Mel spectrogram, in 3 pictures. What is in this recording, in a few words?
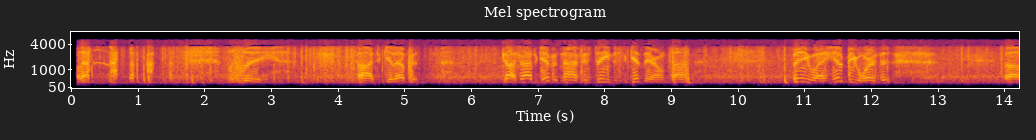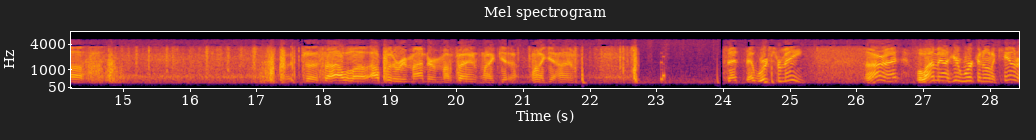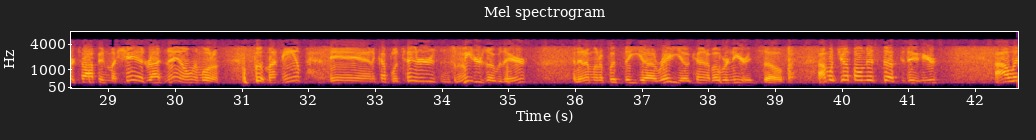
qso rec simplex logic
